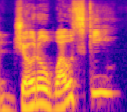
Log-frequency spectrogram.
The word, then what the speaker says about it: Jodorowsky: Movie Survival Podcast, the Losers Club, and the Jodorowsky Podcast. Did I pronounce that one right, Julia?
